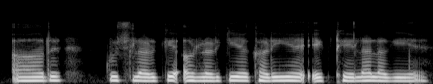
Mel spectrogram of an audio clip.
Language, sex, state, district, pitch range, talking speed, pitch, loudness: Hindi, female, Andhra Pradesh, Anantapur, 165-180 Hz, 150 wpm, 175 Hz, -13 LUFS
